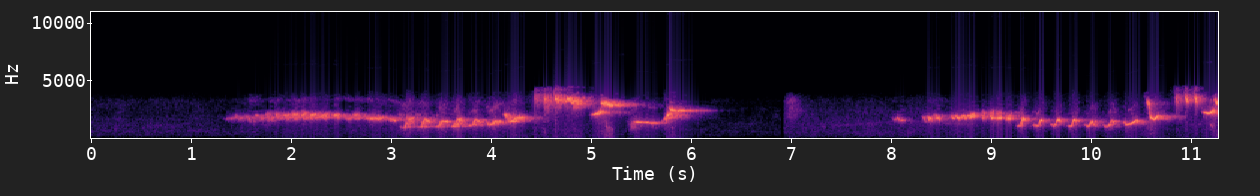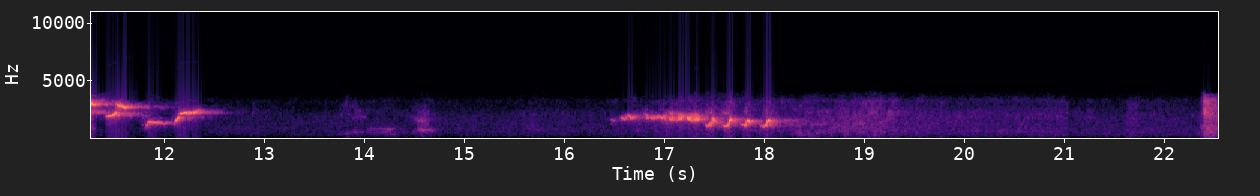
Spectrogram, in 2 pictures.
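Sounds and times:
long-tailed shrike song of warbled chattering notes and whistles: 1.3s - 6.3s, 8.0s - 12.7s, 16.4s - 18.3s.

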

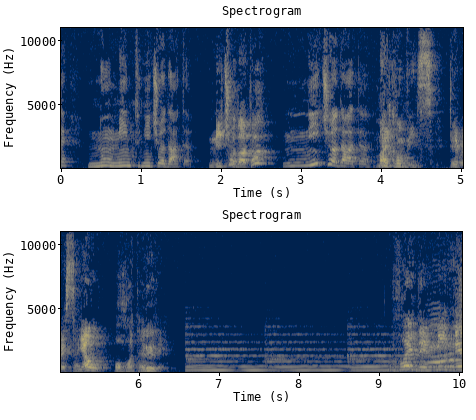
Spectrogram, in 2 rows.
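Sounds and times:
speech: 0.0s - 6.8s, 9.2s - 10.0s
church bells ringing for a wedding: 6.6s - 10.0s.

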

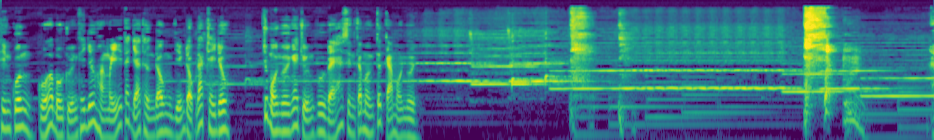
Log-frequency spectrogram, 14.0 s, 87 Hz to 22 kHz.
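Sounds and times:
speech: 0.0s - 6.5s
soft steady musical backing: 0.0s - 14.0s
person coughing from a wheezy seasonal winter cough: 8.6s - 9.5s, 12.1s - 13.0s.

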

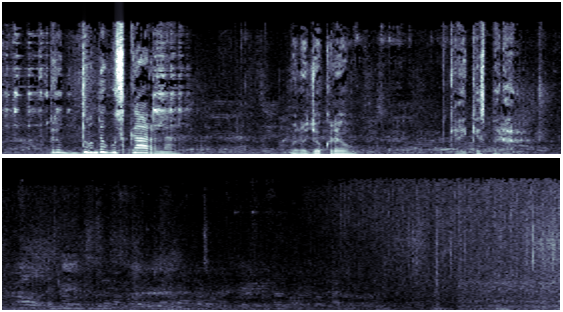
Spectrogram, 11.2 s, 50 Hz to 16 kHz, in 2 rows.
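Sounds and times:
speech: 0.5s - 2.0s, 2.9s - 3.7s, 4.5s - 5.3s
rain falling: 10.0s - 11.1s.

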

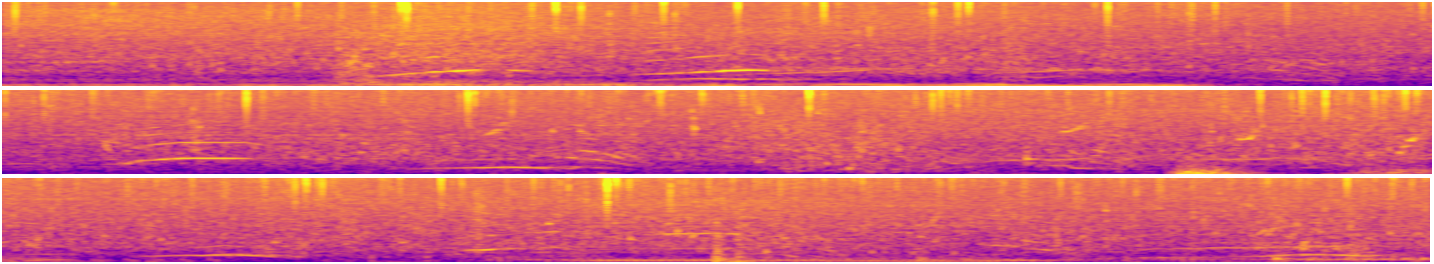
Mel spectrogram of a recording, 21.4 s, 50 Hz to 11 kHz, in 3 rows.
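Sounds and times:
crackling underwater noise: 0.0s - 21.4s
humpback whale song units recorded underwater with a hydrophone off Saint-Gilles, Réunion: 1.7s - 6.7s, 7.6s - 8.6s, 9.2s - 10.1s, 14.2s - 15.9s, 16.5s - 21.4s.

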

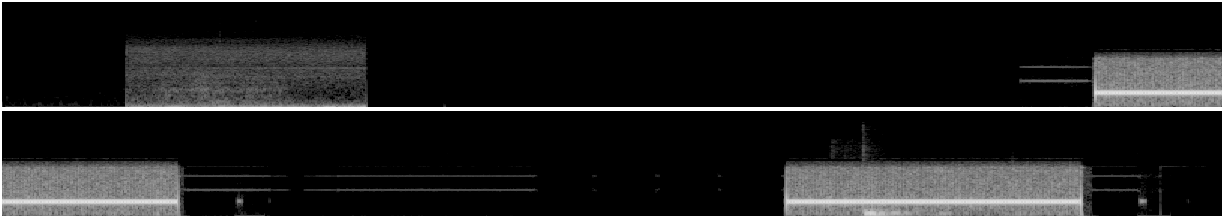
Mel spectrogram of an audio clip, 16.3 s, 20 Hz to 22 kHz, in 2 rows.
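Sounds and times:
telephone line tone on an outgoing call: 7.2s - 9.4s, 13.4s - 15.4s.

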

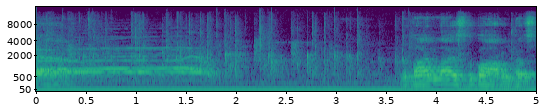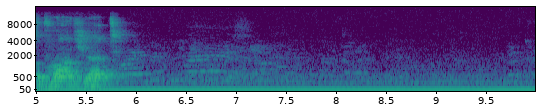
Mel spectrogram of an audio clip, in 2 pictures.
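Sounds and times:
audience applause: 0.0s - 4.1s
speech: 3.6s - 6.0s.

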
